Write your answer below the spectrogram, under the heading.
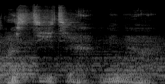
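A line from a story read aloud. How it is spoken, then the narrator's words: Whispered. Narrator (Russian): прошептала Гарона из видения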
